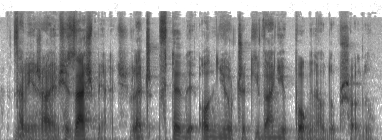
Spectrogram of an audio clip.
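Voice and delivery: plain reading voice

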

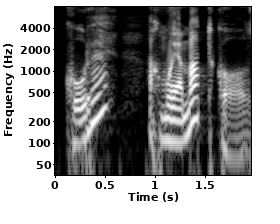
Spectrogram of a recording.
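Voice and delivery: loud, high cry of disbelief; exclaiming innkeeper. Acted. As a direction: cry out, aghast at the request. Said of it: "zawołał oberżysta".

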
